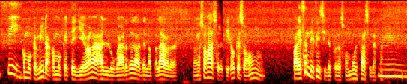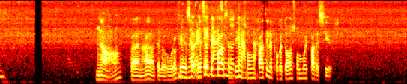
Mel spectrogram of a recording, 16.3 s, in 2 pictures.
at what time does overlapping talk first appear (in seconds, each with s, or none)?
11.7 s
